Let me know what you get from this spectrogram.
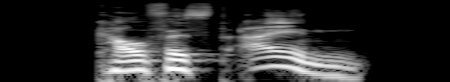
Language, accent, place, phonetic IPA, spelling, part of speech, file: German, Germany, Berlin, [ˌkaʊ̯fəst ˈaɪ̯n], kaufest ein, verb, De-kaufest ein.ogg
- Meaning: second-person singular subjunctive I of einkaufen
